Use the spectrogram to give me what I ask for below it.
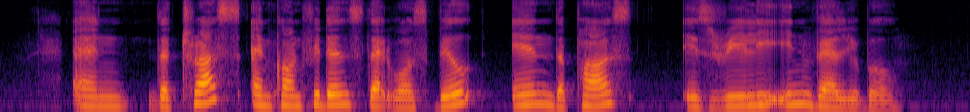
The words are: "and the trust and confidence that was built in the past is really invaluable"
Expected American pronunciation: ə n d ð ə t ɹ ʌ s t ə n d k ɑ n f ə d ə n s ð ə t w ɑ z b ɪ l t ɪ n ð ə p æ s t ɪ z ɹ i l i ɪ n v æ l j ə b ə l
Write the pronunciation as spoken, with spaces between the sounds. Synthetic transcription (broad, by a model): ə n d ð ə t ɹ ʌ s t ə n k ɑ n f ə d ə n s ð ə t w ɑ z b ɪ l t ɪ n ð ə p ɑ s t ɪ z ɹ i l i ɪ n v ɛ l j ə b ə l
